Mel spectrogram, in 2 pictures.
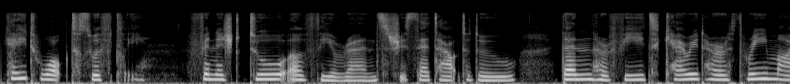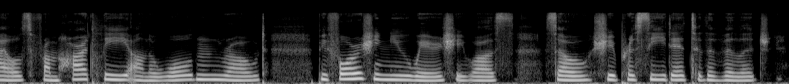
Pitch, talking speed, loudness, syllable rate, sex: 210 Hz, 145 wpm, -19 LUFS, 3.9 syllables/s, female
